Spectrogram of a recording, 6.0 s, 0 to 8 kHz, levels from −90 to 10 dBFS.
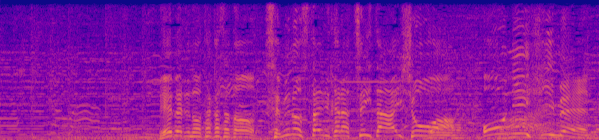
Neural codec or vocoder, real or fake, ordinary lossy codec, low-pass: none; real; none; none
